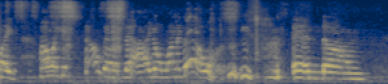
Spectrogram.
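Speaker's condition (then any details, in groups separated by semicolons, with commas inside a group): Spastic quadriplegic cerebral palsy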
